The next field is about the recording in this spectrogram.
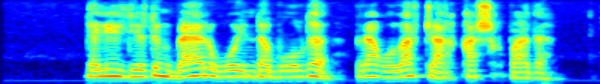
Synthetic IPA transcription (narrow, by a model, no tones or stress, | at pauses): d̪æle̞ld̪e̞ɾd̪ɪŋbæɾɪwo̞jənd̪ɑbo̞lˠd̪əb̥ɪɾɑqwo̞lˠɑɾd͡ʒɑɾəqːɑʃə̥q̚pɑd̪ə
